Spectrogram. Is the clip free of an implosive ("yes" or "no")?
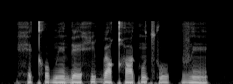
no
